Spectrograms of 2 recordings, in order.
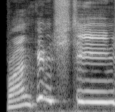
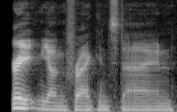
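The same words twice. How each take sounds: First: "Frankenstein" said "Fronkensteen", higher and slow; slow, higher mock "Fronkensteen" from the film; film-quote pronunciation. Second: Said in the usual way. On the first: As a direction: say "Frankenstein" as "Fronk-en-steen" like the movie. Quoting the film's own pronunciation.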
